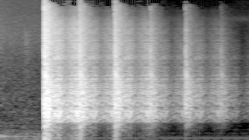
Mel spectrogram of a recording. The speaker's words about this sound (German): Und mit den beiden aktiviert, also mit Echo Boy und Camel Crusher, ist jetzt äh, aus diesem relativ harmlosen Klatscher das hier geworden.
